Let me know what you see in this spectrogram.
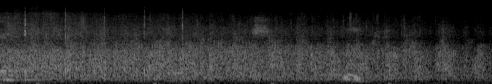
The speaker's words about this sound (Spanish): ¿Por qué no le das un aplauso a ese Dios fiel que servimos?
